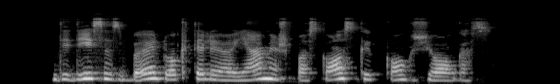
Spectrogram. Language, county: Lithuanian, Klaipėda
